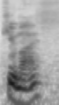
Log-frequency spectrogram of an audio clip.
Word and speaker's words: Cumi: Would that I had known Aunt Cumi Woody, C-U-M-I pronounced Cumi.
